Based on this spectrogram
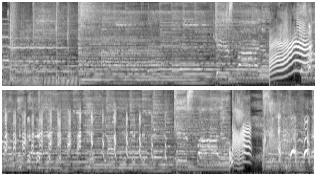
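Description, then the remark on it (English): A rapid series of comedic fart sound effects, some long and wavering, some short and sputtering, loud, strung together continuously with no talking. “The fart choices are so good.”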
